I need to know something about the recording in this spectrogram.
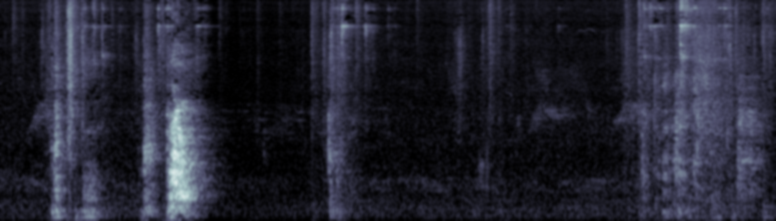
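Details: Roxy and Sofie, two pet dogs at play, give a few scattered gruff sounds and then one loud ringing bark near the two-second mark, followed by soft huffs and a stretch of rustling at the end.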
